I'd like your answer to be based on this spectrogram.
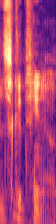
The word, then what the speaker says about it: Scatino: Yes, you did, Scatino. That's right. – Right. Like the way I remember, it's like school. – Yeah, school. School. That's the way I always advise people to pronounce it.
